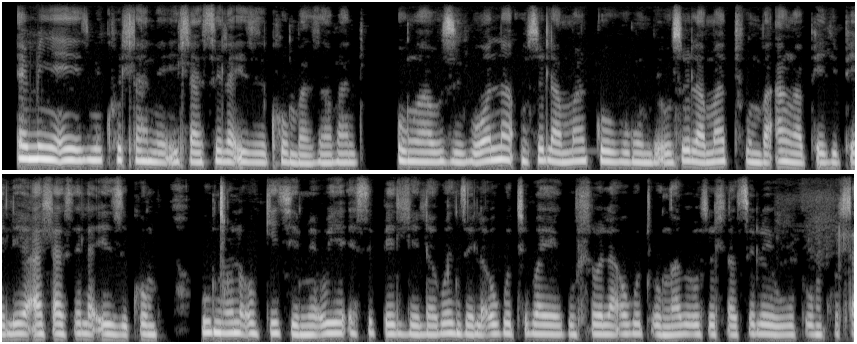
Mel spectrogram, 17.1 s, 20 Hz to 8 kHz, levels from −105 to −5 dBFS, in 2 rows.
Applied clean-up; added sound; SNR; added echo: none; none; none; none.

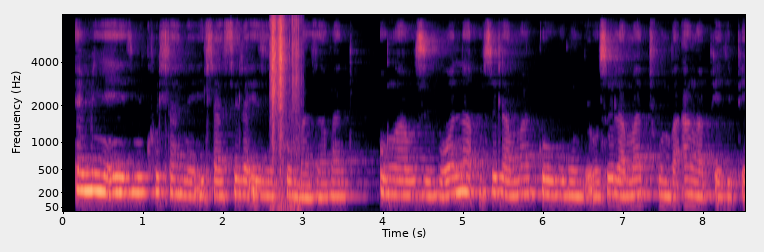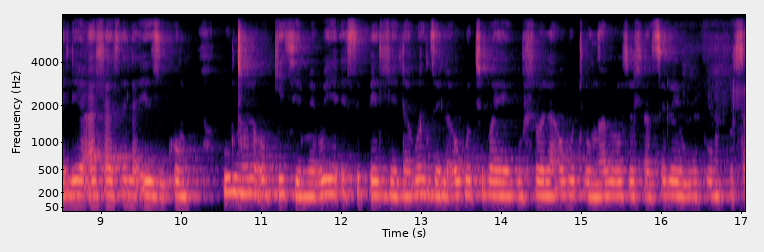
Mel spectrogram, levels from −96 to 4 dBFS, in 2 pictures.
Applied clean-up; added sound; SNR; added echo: none; Rattle (instrument); -2 dB; reverberation time 0.6 s.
